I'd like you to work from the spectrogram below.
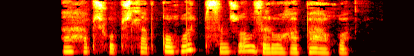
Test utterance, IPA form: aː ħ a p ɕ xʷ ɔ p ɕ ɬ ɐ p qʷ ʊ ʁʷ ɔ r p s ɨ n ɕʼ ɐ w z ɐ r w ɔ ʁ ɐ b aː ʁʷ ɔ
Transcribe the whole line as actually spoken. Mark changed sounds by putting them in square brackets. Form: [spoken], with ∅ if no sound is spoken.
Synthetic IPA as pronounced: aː ħ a p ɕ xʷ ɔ p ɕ ɬ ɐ p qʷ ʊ ʁʷ ɔ r p s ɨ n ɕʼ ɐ w z ɐ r w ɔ ʁ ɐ b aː ʁʷ ɔ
